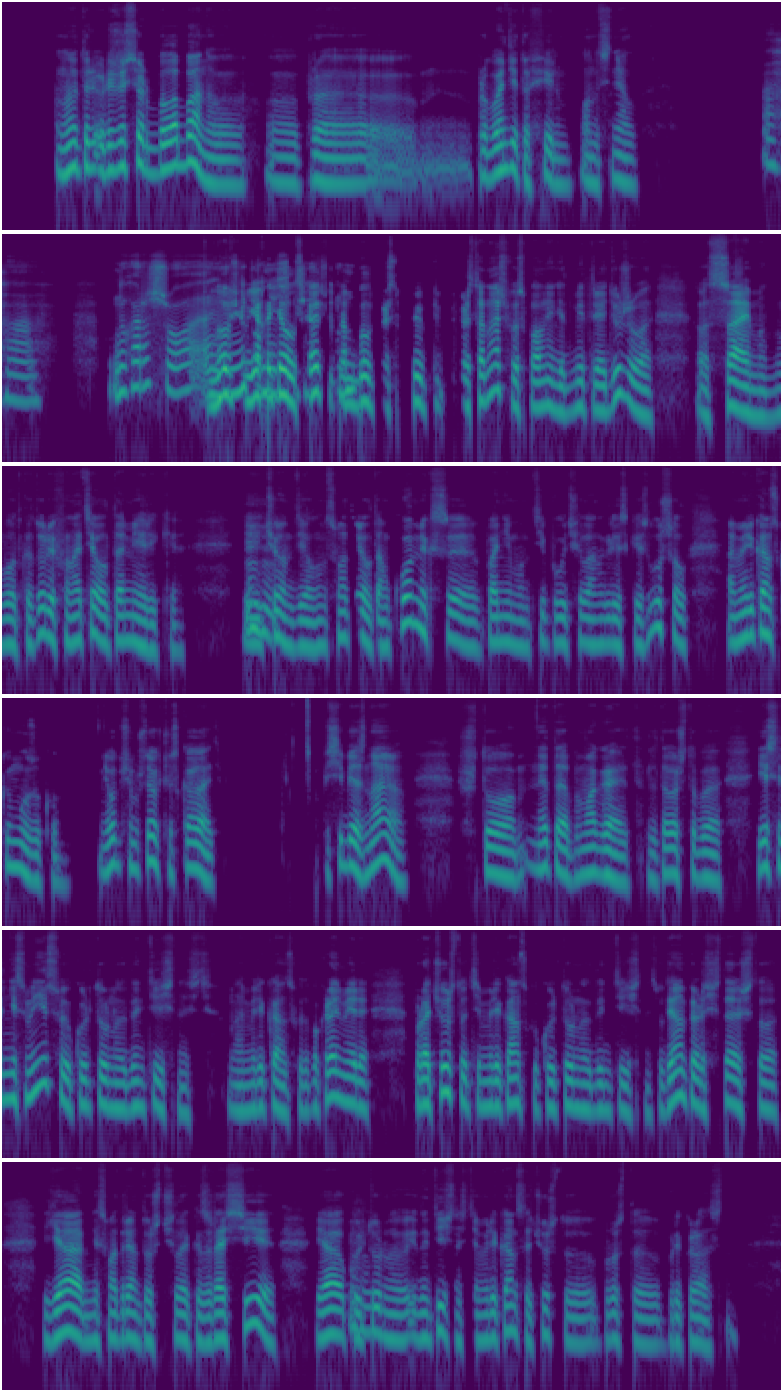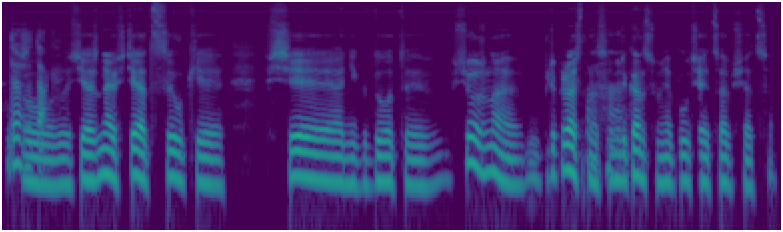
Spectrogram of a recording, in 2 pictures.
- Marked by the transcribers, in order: lip smack; tapping
- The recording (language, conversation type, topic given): Russian, podcast, Как музыка помогает сохранять или менять культурную идентичность?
